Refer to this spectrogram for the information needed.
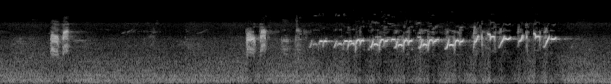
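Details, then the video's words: Sooty-headed bulbul heard in the wild, recorded as a lure for catching birds: a few isolated sharp chirps, then a fast run of about a dozen bubbly, evenly repeated notes. "Suara pikat burung kutilang || Kutilang Gacor"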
